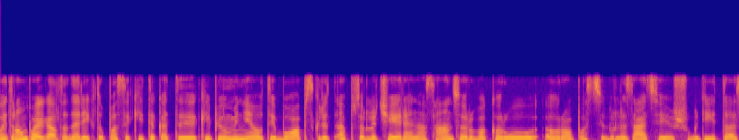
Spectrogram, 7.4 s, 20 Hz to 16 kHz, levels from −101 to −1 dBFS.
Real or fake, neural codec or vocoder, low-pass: real; none; 7.2 kHz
